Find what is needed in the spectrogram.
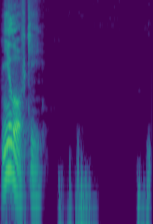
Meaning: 1. awkward, clumsy 2. uncomfortable 3. inconvenient, embarrassing
- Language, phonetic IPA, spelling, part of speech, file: Russian, [nʲɪˈɫofkʲɪj], неловкий, adjective, Ru-неловкий.ogg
